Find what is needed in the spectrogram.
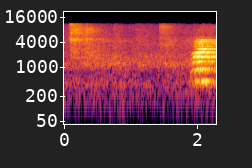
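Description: Quiet room tone in a large hall, then near the end a loud, high-pitched call in a person's voice begins, held on a steady pitch.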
